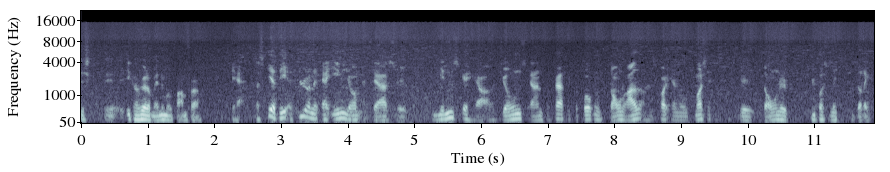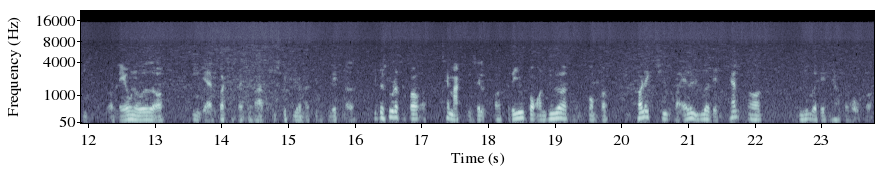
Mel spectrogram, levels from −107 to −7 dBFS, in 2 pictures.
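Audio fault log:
Throughout: noise suppressor artifacts. The room noise, about 11 dB under the speech, gets pulled down about 19 dB frame by frame, so the leftover noise sinks between the words and rises under them.
0.00–1.81, 2.26–4.90, 5.25–10.28, 10.96–12.50 (ending just before "noget og"), 13.54–19.78 (right after "noget og"), 20.21–22.10, 22.67–23.78 s: speech cut by the noise suppressor. It mistakes quieter bits of speech for noise and ducks them by about 21–22 dB, so endings and soft consonants get swallowed. That adds up to roughly 0.7 to 2 seconds per stretch, and about three seconds in the longest one.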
